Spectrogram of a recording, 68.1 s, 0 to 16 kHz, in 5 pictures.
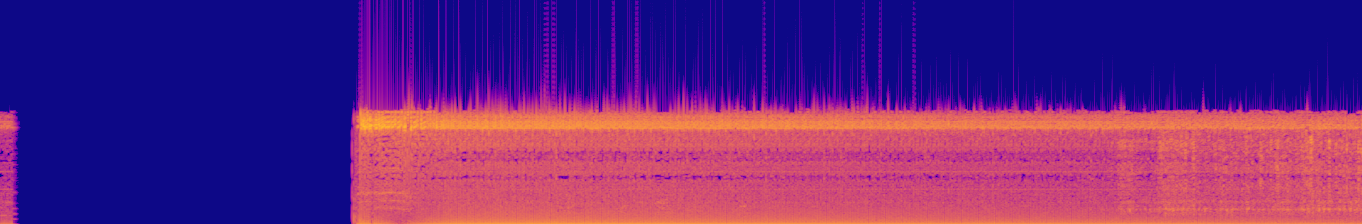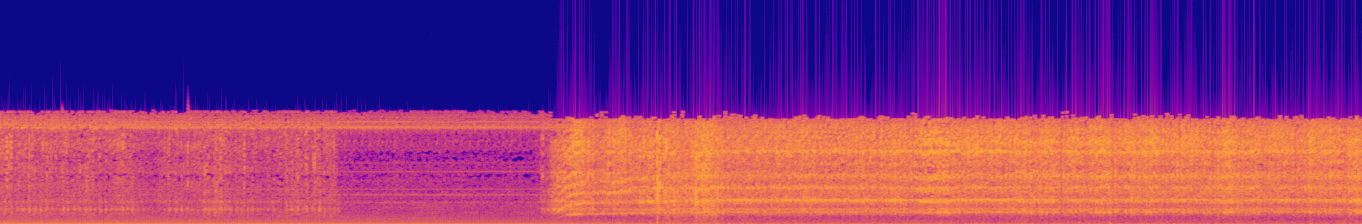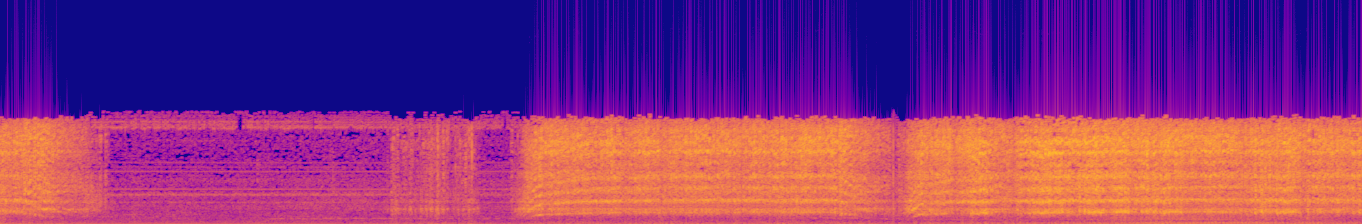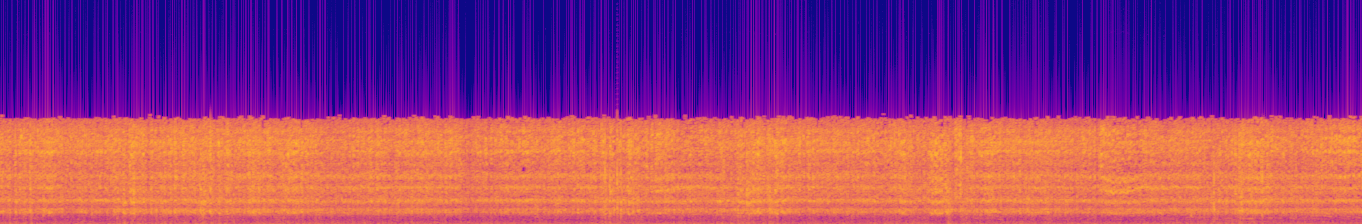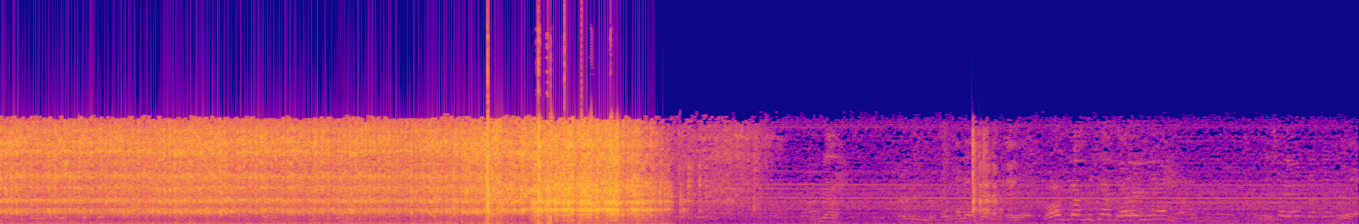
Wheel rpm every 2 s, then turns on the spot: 0, 0, 0, 0, 0, 0, 20, 20, 20, 40, 210, 230, 230, 190, 10, 0, 140, 210, 160, 220, 230, 230, 230, 230, 240, 230, 230, 230, 230, 230, 140, 0, 0, 0.
12-18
